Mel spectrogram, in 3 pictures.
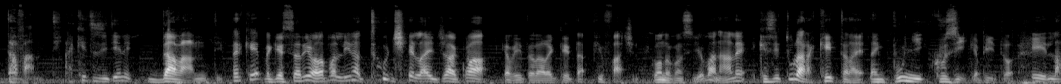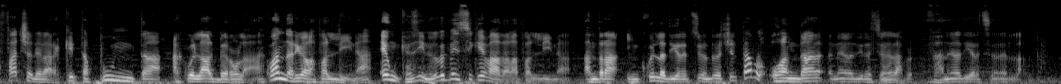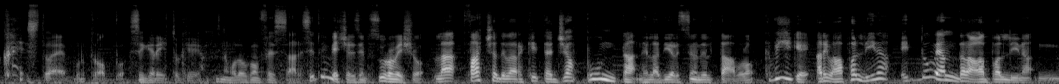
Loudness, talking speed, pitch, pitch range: -23 LUFS, 210 wpm, 125 Hz, 105-160 Hz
